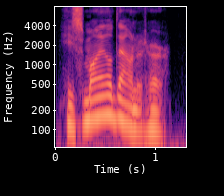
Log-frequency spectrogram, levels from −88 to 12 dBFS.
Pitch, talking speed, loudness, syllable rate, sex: 120 Hz, 230 wpm, -14 LUFS, 5.5 syllables/s, male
